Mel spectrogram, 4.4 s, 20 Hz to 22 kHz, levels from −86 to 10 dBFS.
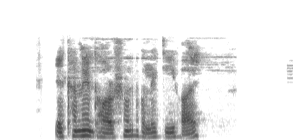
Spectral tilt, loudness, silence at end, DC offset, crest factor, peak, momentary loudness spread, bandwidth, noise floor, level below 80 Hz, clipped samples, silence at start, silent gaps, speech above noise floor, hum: -5.5 dB/octave; -20 LUFS; 1.4 s; under 0.1%; 20 dB; -2 dBFS; 8 LU; 7.6 kHz; under -90 dBFS; -62 dBFS; under 0.1%; 0.85 s; none; over 71 dB; none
